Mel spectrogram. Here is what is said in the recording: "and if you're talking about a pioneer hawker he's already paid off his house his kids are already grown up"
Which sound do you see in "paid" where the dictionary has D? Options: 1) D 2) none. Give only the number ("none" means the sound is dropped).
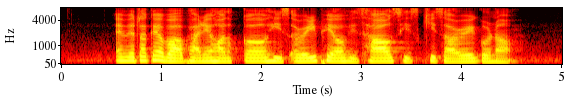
2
